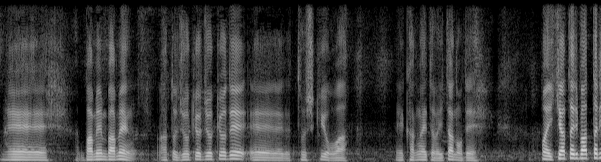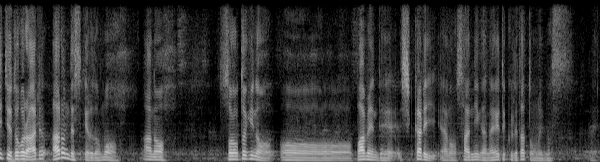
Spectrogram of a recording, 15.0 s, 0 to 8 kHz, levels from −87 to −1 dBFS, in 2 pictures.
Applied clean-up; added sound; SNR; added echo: neural separator model SepFormer DNS4.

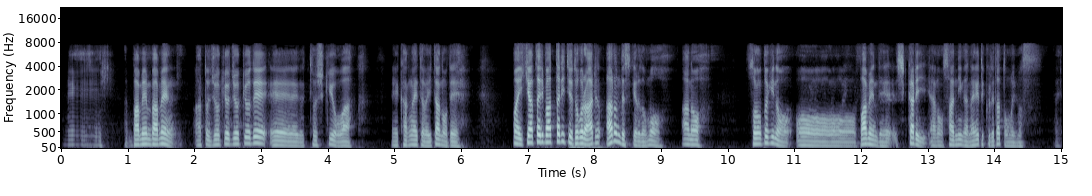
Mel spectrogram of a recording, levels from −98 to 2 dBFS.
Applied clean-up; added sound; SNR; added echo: neural mask model DeepFilterNet 3.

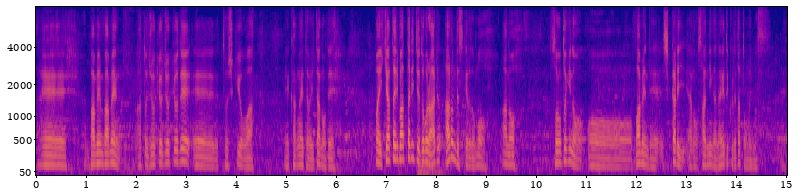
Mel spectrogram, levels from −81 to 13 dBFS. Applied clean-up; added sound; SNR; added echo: none; none; none; none.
